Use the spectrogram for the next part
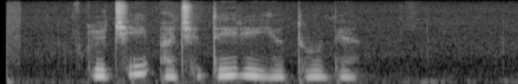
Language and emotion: Russian, neutral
